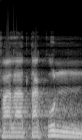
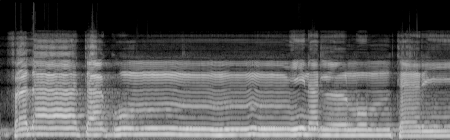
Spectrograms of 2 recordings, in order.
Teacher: langsung masuk mim dan mimnya ditahan mim ditasdid menjadi bacaan gunah jadi dobel makanya agak panjang · nun sukun bertemu dengan mim, bacaannya adalah idgham bi gunnah yang menghilangkan nun menjadi mim semuanya. Fala takum, bukan fala takun, tapi langsung masuk mim dan mimnya ditahan.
